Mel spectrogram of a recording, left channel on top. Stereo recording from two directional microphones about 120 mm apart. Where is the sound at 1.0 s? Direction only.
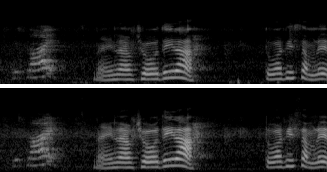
25° left (ahead or behind).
